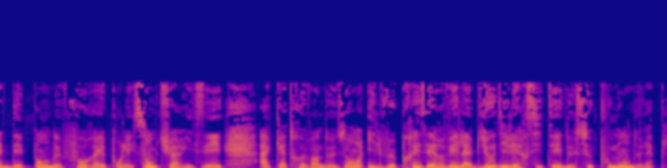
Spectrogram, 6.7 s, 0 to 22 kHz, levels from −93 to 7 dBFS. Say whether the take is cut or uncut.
uncut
